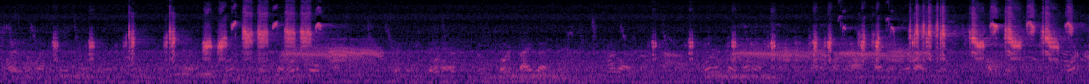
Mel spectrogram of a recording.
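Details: Oriental reed warbler singing at Ikejima, its strongest song of the year in this area: loud bursts of harsh, grating chattering notes, some rapidly repeated, separated by short pauses, with a lower drawn-out tone between phrases.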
